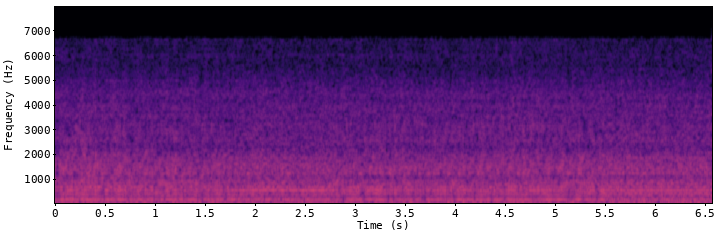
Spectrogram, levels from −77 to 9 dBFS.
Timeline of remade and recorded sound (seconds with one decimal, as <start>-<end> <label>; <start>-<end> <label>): 0.0-1.8 remade; 1.8-2.8 recorded; 2.8-5.5 remade; 5.5-6.6 recorded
